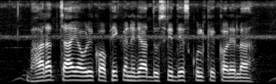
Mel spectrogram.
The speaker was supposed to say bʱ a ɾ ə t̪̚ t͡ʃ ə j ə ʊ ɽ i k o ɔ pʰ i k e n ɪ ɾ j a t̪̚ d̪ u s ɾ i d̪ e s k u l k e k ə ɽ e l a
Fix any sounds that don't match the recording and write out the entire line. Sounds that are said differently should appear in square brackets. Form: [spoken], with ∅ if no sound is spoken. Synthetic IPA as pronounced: bʱ a ɾ ə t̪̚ t͡ʃ [a] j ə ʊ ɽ i k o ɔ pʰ i k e n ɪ ɾ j a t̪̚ d̪ u s ɾ i d̪ e s k u l k e k ə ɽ e l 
